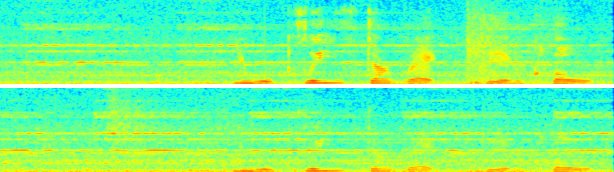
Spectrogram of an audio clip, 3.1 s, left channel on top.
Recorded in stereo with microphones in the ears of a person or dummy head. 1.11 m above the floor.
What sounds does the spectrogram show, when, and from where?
1.2 s a woman speaking: 50° left (ahead or behind); by 3.0 s 60° left (ahead or behind)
